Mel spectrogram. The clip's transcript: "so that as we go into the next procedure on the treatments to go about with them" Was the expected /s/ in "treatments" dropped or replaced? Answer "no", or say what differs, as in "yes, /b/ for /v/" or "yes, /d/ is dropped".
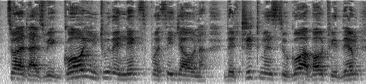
no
